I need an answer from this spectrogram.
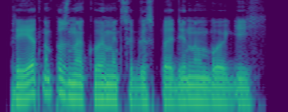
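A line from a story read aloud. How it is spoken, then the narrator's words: Calm reply. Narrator (Russian): спокойно отозвался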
